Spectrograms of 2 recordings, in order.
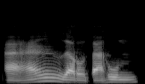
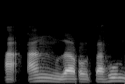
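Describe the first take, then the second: First: The second glottal stop is softened and eased. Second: The second glottal stop is pronounced fully.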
